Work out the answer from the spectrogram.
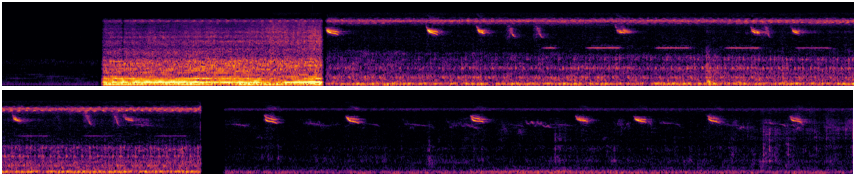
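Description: Small birds chirping over and over in open countryside ambience. About a second in, a loud low hum with a steady pitch lasts about two seconds, and a thin high steady whine runs through the middle section.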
